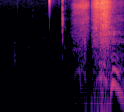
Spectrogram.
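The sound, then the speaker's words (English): A voice fakes a sneeze: two quick sharp intakes, then a loud, breathy, hissing burst that ends in a falling voiced tone, all within about a second. “That wasn't a real sneeze, so I wouldn't expect you to anyway.”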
